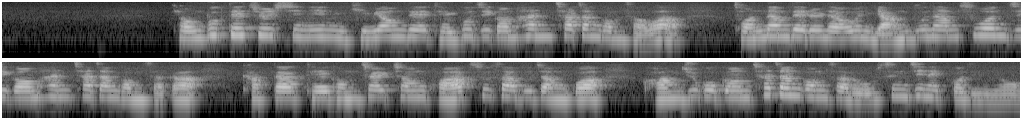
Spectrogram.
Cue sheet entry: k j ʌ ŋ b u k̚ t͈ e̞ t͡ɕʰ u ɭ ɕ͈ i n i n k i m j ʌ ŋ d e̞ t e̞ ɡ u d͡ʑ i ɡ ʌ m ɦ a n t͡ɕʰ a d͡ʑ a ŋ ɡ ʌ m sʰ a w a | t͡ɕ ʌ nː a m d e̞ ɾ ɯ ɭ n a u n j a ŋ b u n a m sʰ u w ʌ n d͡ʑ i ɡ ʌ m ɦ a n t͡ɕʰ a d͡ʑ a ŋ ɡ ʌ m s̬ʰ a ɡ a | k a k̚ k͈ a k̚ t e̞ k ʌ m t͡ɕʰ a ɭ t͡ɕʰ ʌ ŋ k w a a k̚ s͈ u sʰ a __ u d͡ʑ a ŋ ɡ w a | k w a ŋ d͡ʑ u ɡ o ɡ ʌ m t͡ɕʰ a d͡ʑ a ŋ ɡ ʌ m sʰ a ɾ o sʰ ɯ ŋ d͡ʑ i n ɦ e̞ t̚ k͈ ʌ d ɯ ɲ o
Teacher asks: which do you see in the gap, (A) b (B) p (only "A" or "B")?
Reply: A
